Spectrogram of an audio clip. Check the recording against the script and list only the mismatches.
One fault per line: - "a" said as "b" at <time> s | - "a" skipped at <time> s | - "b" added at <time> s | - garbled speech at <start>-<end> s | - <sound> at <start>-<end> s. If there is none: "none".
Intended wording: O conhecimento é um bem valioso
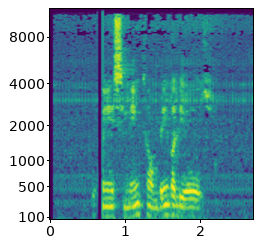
- dropout at 0.6-0.7 s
